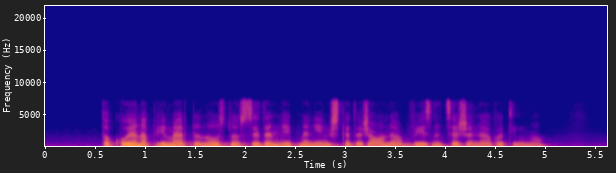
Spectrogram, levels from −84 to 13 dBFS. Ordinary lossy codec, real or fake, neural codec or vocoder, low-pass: none; fake; codec, 16 kHz, 0.5 kbps, FunCodec, trained on Chinese and English, 25 frames a second; 7.2 kHz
